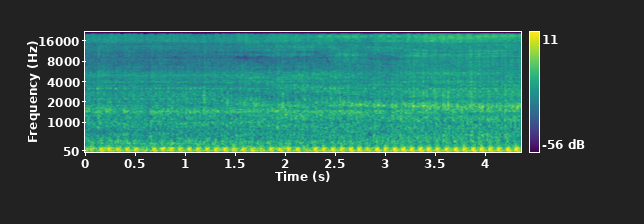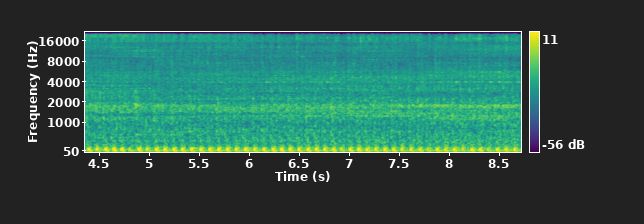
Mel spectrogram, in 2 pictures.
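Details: Motoland 166FMM (165FMM) 250cc single-cylinder engine, first start after repair: steady, even thump at a fast idle, about four beats a second, no knocks or rattles; engine running healthy.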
